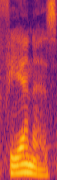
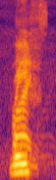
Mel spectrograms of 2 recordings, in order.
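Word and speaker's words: Fiennes: Original Voldemort actor Ralph Fiennas. I hope I'm pronouncing that right. Ralph Ralph. Fines.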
